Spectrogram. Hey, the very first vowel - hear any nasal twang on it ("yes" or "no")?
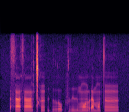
yes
